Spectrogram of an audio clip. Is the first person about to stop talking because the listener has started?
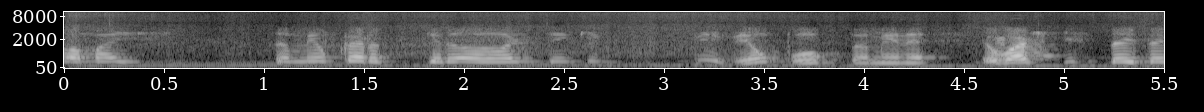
No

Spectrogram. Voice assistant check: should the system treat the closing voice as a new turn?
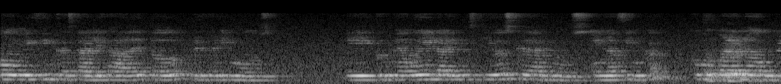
No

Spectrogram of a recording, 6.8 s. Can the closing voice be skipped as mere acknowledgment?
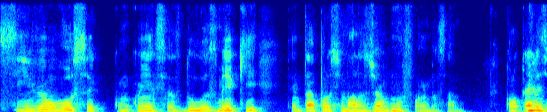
Yes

